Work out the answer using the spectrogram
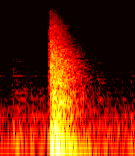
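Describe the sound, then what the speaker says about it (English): A door slams shut by itself inside a quiet home, one sharp loud bang with a brief ringing decay, surrounded by near silence. "a door suddenly slammed shut all by itself when he was home alone"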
